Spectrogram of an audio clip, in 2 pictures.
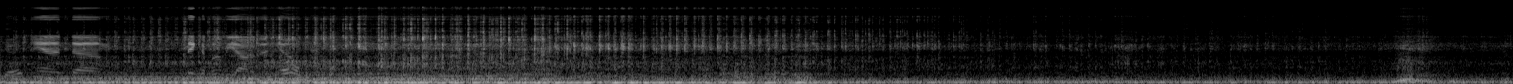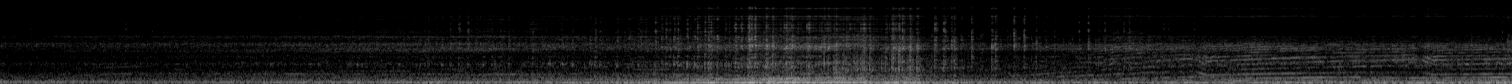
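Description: Golf cart running at low speed: a low motor hum that swells and eases off, with a single click in the middle and rising whines near the end.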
